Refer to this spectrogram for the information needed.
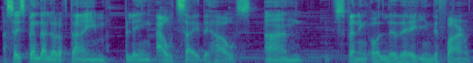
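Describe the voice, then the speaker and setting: A man from Argentina slowly recalling his rural childhood as a student in a promotional video. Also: lowish voice, fairly even intonation, darkish tone. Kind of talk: personal testimonial. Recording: voice over guitar music bed.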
